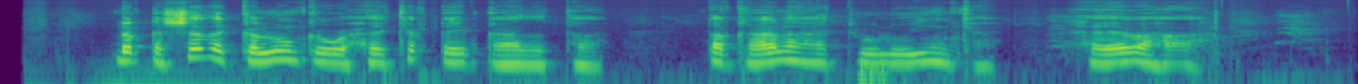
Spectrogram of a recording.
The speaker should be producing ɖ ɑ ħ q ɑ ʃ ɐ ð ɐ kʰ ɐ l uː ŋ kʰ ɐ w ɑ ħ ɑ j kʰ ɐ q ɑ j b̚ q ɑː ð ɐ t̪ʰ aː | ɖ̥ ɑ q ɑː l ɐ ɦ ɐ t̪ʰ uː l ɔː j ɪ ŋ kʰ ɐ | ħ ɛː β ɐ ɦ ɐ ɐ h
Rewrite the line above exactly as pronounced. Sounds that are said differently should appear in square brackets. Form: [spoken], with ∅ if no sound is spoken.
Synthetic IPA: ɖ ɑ [∅] q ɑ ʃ ɐ ð ɐ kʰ ɐ l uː ŋ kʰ ɐ w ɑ ħ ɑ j kʰ ɐ q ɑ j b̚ q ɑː ð ɐ t̪ʰ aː | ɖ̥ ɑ q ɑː l ɐ ɦ ɐ t̪ʰ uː l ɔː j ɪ ŋ kʰ ɐ | ħ ɛː β ɐ ɦ ɐ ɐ h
